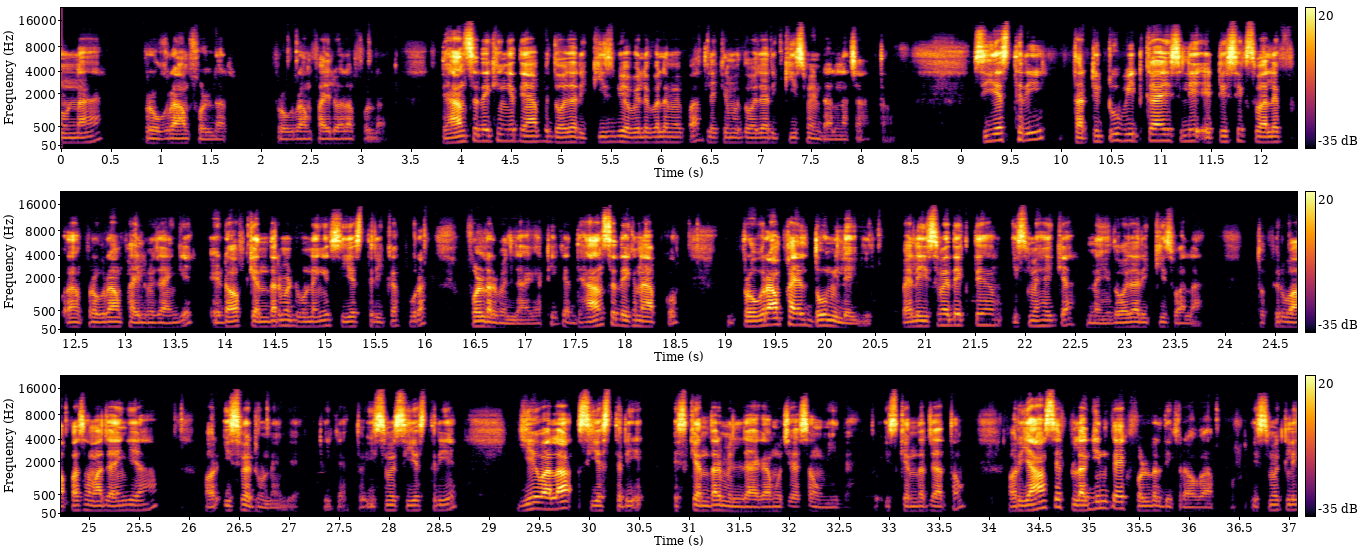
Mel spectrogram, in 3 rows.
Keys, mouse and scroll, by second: 2.2 click, 6.3 click, 13.0 click, 18.1 click, 24.6 click, 33.0 click.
